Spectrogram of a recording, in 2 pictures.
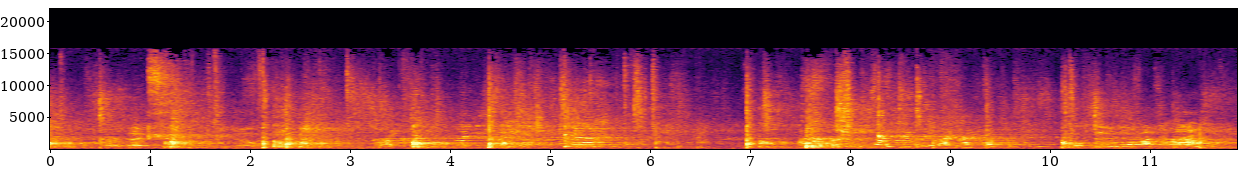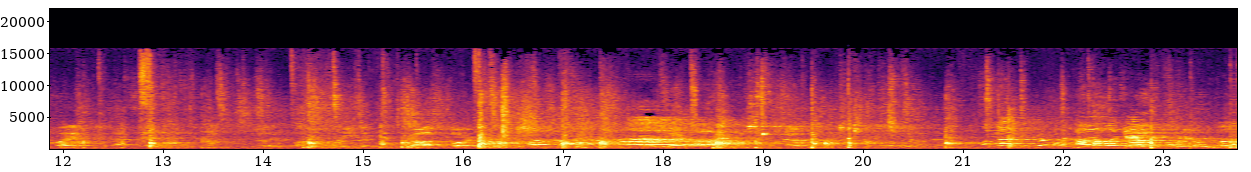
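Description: Tennis balls struck by rackets and bouncing on indoor hard courts: sharp pops at irregular intervals, with indistinct voices of players in a large hall.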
